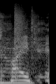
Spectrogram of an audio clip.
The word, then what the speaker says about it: Pfeif: The name is Pfeif. It starts with a P, which is silent.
